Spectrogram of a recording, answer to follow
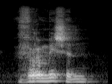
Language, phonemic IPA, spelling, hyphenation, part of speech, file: Dutch, /vərˈmɪ.sə(n)/, vermissen, ver‧mis‧sen, verb, Nl-vermissen.ogg
- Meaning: 1. to go missing 2. to lose, to miss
